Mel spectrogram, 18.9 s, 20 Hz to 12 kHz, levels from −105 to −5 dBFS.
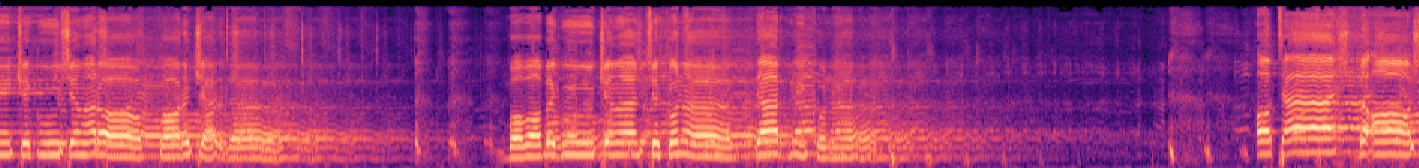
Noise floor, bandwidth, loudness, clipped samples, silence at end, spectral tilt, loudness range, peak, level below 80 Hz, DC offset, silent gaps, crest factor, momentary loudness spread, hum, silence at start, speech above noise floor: -57 dBFS; 11 kHz; -17 LUFS; under 0.1%; 0 s; -3.5 dB/octave; 13 LU; -2 dBFS; -60 dBFS; under 0.1%; none; 16 dB; 19 LU; none; 0 s; 40 dB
